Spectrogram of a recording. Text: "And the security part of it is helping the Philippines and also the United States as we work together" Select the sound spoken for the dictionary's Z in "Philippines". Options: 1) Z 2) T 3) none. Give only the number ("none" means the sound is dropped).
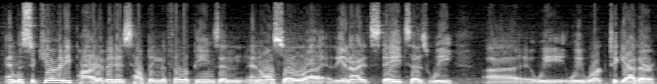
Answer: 1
